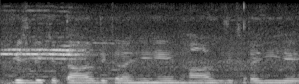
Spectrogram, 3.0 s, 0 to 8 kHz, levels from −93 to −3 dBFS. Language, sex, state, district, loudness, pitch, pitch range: Hindi, female, Bihar, Araria, -27 LUFS, 175 Hz, 175-180 Hz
